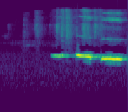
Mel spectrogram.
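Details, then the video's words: An orange ground thrush gives one long, clear, high whistle, nearly level in pitch and dipping slightly toward the end. It is cut off by a brief click. "Orange Ground Thrush Song"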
